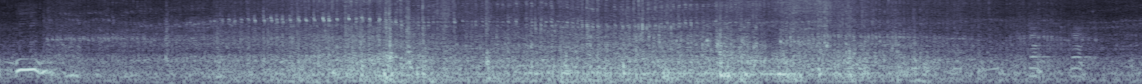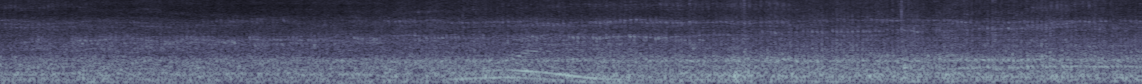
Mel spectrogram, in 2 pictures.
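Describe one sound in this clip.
Small electric motors whine as model cars race past.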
